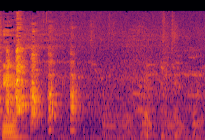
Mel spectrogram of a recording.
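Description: Brahma chickens clucking: a few short clucks in the first second, then quieter.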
